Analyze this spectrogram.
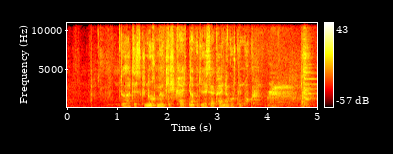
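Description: An older woman speaks calmly close by.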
